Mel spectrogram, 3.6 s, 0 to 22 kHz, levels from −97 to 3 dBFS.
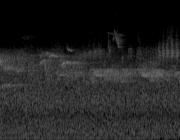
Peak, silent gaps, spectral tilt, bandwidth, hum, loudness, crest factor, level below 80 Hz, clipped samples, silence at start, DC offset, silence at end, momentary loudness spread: -42 dBFS; none; -1.5 dB/octave; 18 kHz; none; -53 LUFS; 14 dB; -78 dBFS; under 0.1%; 0 s; under 0.1%; 0 s; 4 LU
